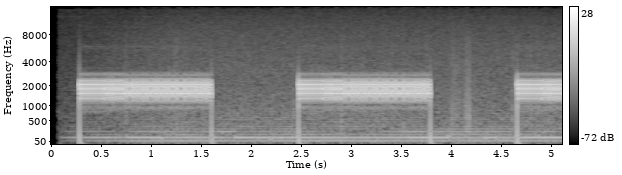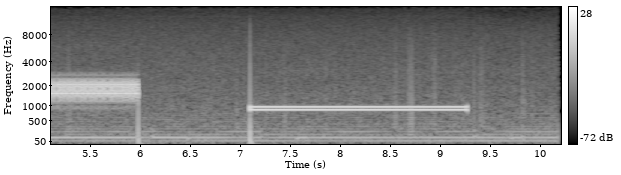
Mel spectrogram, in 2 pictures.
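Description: Emergency Alert System broadcast tones: three loud, screeching data bursts of just over a second each, then a steady two-tone attention signal for about two seconds. A faint low hum runs underneath.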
